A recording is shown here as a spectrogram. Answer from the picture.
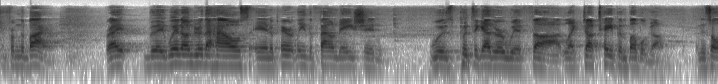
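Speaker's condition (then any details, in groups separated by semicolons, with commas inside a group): No condition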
